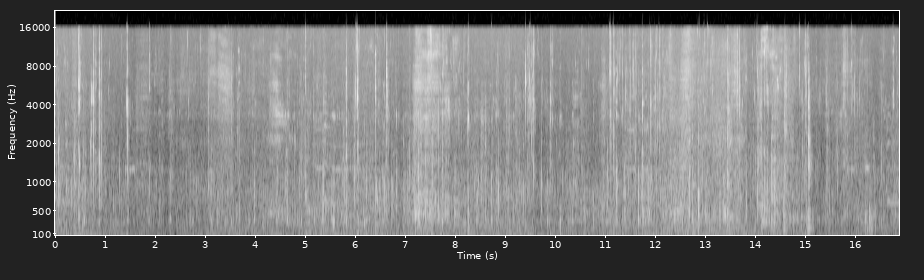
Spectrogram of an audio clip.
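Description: Several people chewing and biting into soft braised beef short ribs, with many scattered small clicks and mouth noises.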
